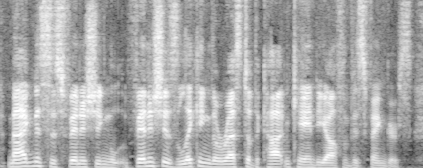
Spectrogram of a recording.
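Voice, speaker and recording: A man with a fairly high voice reads fan fiction aloud as a podcast host. His narration is expressive. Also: brisk.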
